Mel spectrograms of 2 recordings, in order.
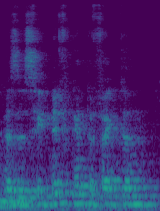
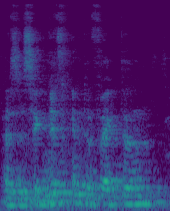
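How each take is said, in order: No difference in how they are said.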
